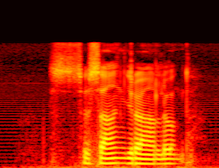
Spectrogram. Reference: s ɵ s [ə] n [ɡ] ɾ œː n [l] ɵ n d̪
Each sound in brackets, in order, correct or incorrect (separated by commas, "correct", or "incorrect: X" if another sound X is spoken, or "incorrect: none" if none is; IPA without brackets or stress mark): incorrect: a, correct, correct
